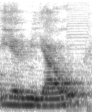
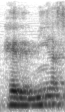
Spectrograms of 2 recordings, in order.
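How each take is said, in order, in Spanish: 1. El nombre termina en sonido 'ow'. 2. El nombre termina en sonido 'ee-as'. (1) "sino Iermiau" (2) "no se dice Jeremías"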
